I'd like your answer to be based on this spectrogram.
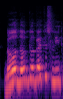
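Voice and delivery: high, loud put-on voice; hammed-up high-pitched cabbie; cab driver waking passenger. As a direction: urge a dozer awake, high and loud.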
